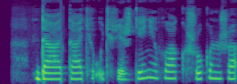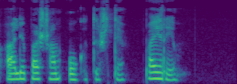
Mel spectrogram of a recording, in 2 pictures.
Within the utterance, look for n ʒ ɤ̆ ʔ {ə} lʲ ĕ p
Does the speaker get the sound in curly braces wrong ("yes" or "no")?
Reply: yes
